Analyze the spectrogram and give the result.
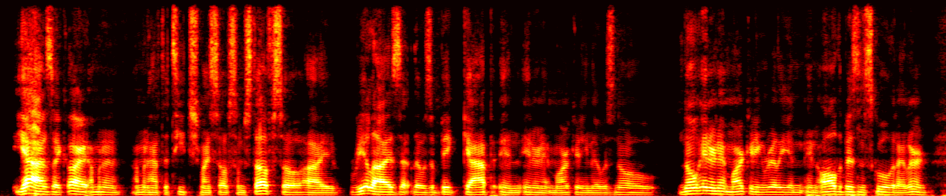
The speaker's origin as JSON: {"language": "English", "town": "Miami", "region": "Florida", "country": "United States", "tie": "born or raised there", "also_born_or_lived": "Tallahassee, Florida", "moved": "yes", "said": "I am from Miami, Florida. I grew up in Kendall, which is a suburb out west"}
